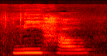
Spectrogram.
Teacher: despite being written with two third tones the first character is pronounced with the second tone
